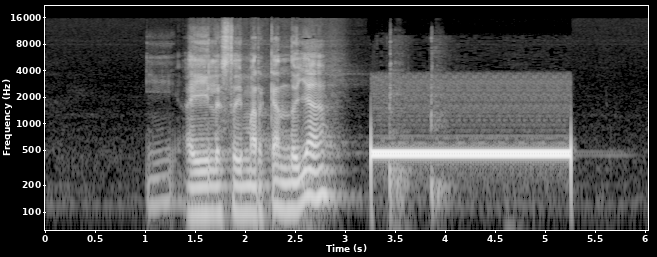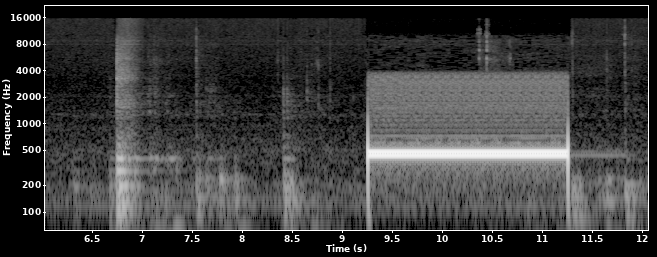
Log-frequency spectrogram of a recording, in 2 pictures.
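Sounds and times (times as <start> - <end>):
telephone ringback tone: 3.3 - 5.3, 9.3 - 11.3.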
